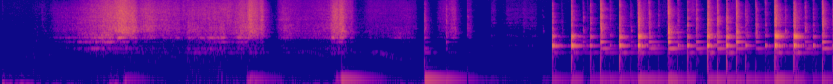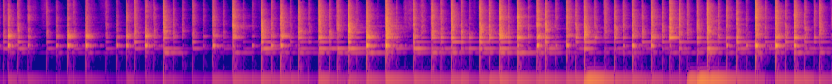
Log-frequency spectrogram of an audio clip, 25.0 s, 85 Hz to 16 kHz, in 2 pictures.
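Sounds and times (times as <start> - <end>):
udu drum: 8.3 - 24.9.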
